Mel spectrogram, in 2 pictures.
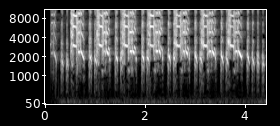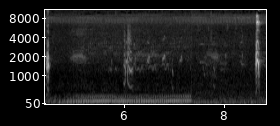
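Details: Grey francolin calling in jungle: a loud rapid series of harsh, squawking notes repeated about twice per second for four seconds, then a low engine-like hum and quiet.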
